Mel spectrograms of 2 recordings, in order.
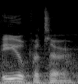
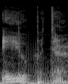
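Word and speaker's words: Iupiter: Oh, it's Eupiter. That's a capital I. Eupiter. Because that's Jupiter. Yep. So I guess the I is pronounced like a J in Latin, huh?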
